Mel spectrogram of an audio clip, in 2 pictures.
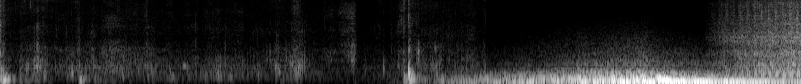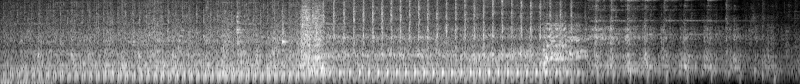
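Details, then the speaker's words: Small rented trencher digging an irrigation trench in rocky soil among big rocks: engine rises into a rough chattering clatter with hard grinding bursts, then labours and cuts out as the chain jams on rock. "soon as you hear it get jammed like that, just shut it off with that switch."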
